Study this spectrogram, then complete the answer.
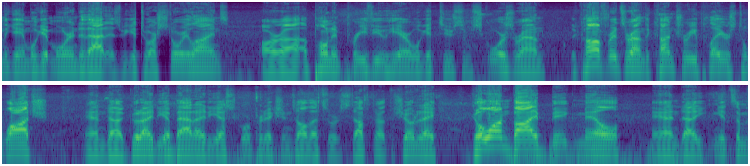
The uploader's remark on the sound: KU Tailgating Show at Big Mill. Live pregame show.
